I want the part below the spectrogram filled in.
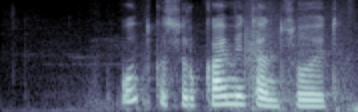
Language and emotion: Russian, neutral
